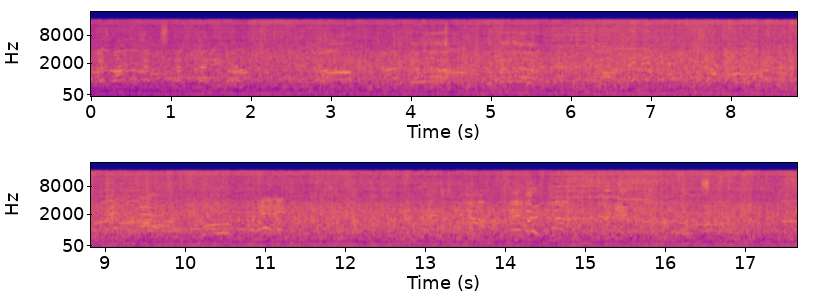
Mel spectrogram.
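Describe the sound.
A steady, loud propeller engine drones as a propeller plane taxis slowly along a dusty runway at a tiny, dilapidated airport in Tanzania, with indistinct voices murmuring underneath throughout.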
